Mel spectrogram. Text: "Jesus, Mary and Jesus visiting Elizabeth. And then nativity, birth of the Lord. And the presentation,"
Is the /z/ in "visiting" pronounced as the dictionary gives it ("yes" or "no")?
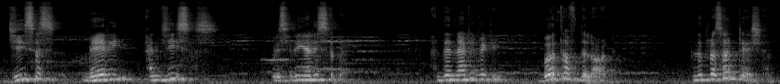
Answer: no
